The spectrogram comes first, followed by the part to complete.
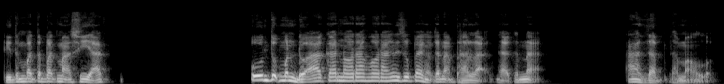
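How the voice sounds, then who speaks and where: A man's voice: mid-range voice, sing-song, brisk, long pauses, darkish tone. A man, giving a casual spiritual talk as a religious teacher, chatty and addressing his audience directly with frequent laughs.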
